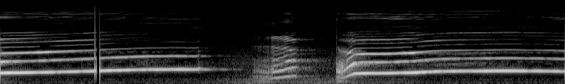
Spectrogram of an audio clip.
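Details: A 7-month-old black male Basenji pup gives his first voluntary yodel, 19 August 2018: a long, clear, slightly rising tone that breaks off, then swoops up into another.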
